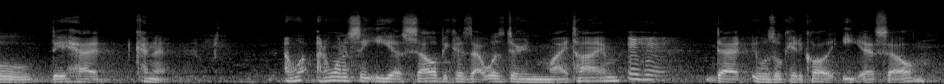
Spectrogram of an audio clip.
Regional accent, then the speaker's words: San Antonio, Texas, United States; also born or lived in Mexico; I grew up in the South Side. Well, I'm sorry, not South Side, but the West Side of San Antonio.

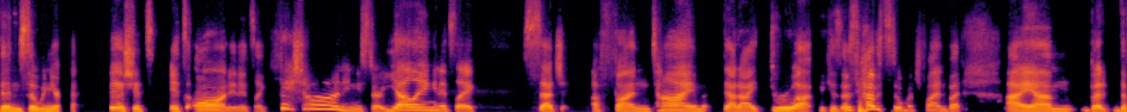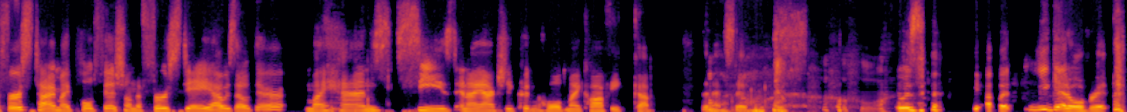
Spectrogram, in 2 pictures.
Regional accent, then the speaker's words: Manitoba, Canada; moved away; I'm coming from Manitoba

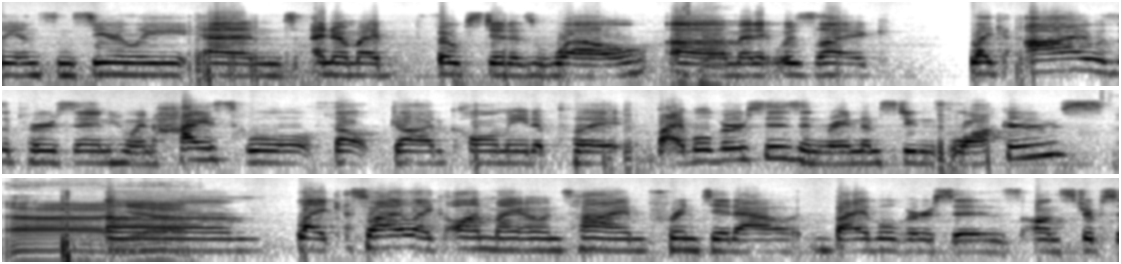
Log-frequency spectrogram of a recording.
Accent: Central Texas, United States; moved away as an adult; also born or lived in outside of Austin, Texas / north of Dallas, Texas; now in New Orleans, United States; I grew up in Central Texas, went to school north of Dallas, and relocated right after graduation

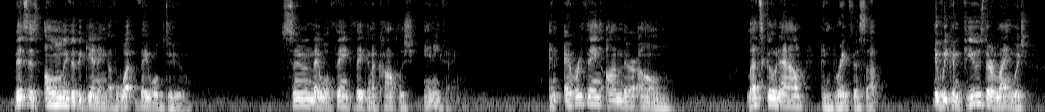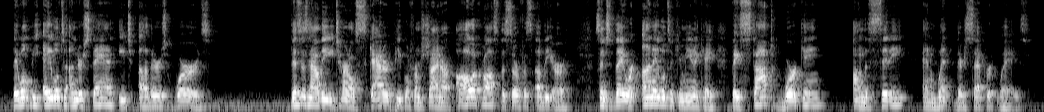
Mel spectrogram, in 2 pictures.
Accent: Mississippi, United States; also born or lived in Georgia; now in Houston, United States; I was born in Mississippi. I was raised in the South in Mississippi and Georgia.

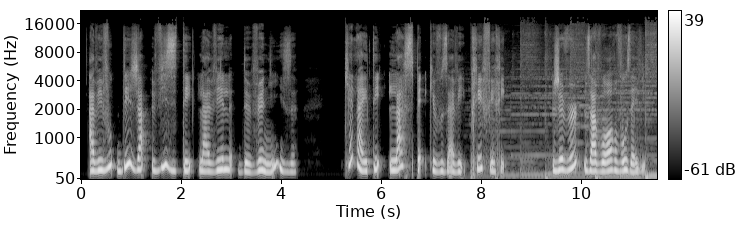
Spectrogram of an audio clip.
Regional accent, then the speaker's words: Quebec, Canada; also born or lived in northern Italy; now in Italy; je viens du Québec

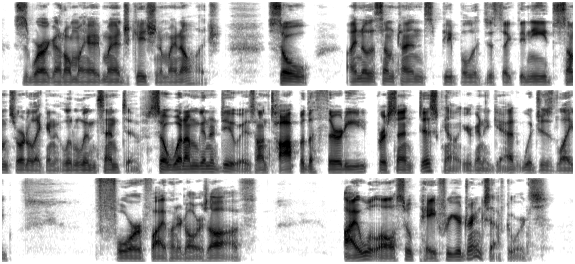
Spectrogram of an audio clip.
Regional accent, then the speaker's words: St. Catharines, Ontario, Canada; moved away; also born or lived in Welland; I grew up in Saint Catharines and, and Welland

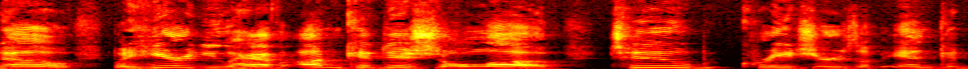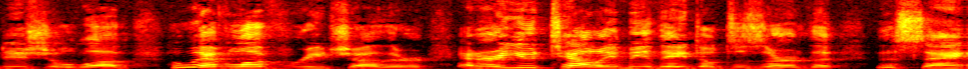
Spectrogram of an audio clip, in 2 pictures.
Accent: Pittsburgh, Pennsylvania, United States; now in Georgia, United States; I'm from Pittsburgh

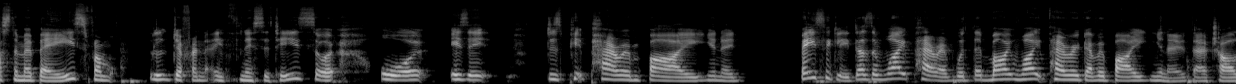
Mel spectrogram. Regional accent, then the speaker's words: Sweden; moved away; also born or lived in South Korea; I'm adopted from Korea, so I grew up in Sweden

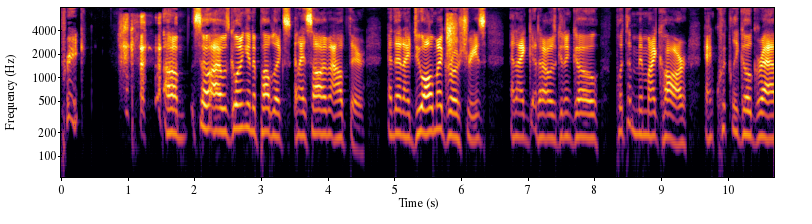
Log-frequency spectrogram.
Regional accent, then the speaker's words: South Detroit, Michigan, United States; accent: Midwest; moved away; growing up in South Detroit, as I like to call it, was a great time because there were apple orchards all over the place

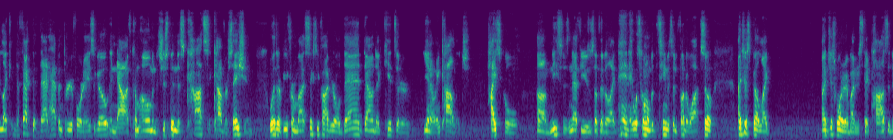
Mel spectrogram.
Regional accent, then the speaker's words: Lake Charles, Louisiana, United States; moved away; I've been back home. I'm from Lake Charles. I've been back home.

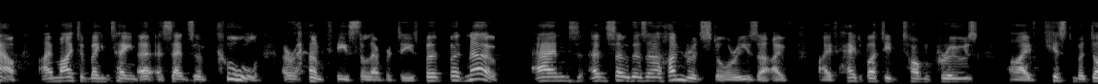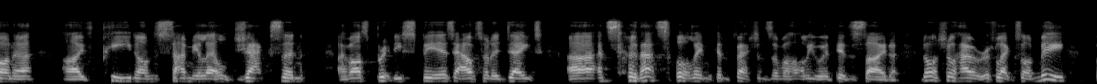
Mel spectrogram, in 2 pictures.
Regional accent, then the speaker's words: Blackpool, North West England, United Kingdom; now in Los Angeles, United States; I grew up in Blackpool, which many of your viewers and listeners may know is, to my mind, the Las Vegas of Britain

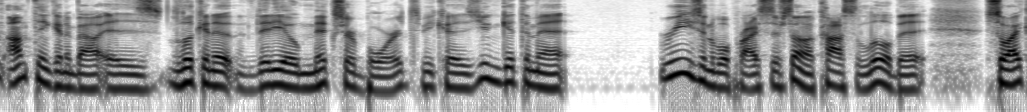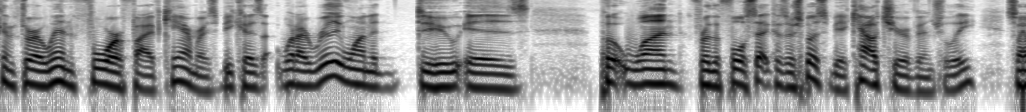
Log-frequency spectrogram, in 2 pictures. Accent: San Diego, California, United States; also born or lived in Hawaii; I grew up in Hawaii and San Diego.

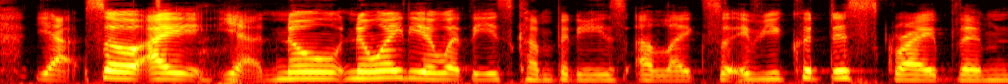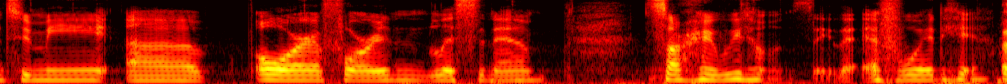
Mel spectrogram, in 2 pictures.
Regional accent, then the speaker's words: Singapore; I'm from Singapore

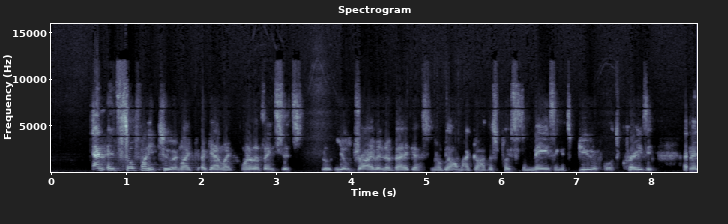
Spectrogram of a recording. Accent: Canada; I'm from Canada

